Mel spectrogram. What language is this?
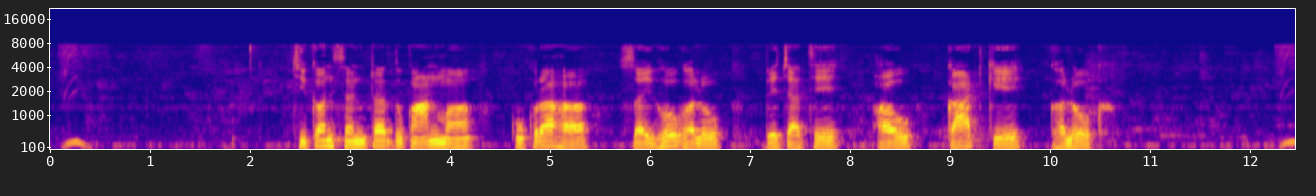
Chhattisgarhi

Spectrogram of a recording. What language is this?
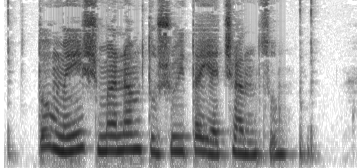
Yanahuanca Pasco Quechua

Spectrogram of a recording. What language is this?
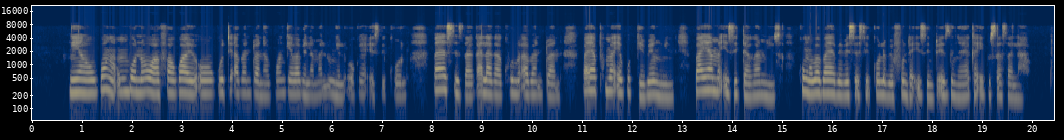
North Ndebele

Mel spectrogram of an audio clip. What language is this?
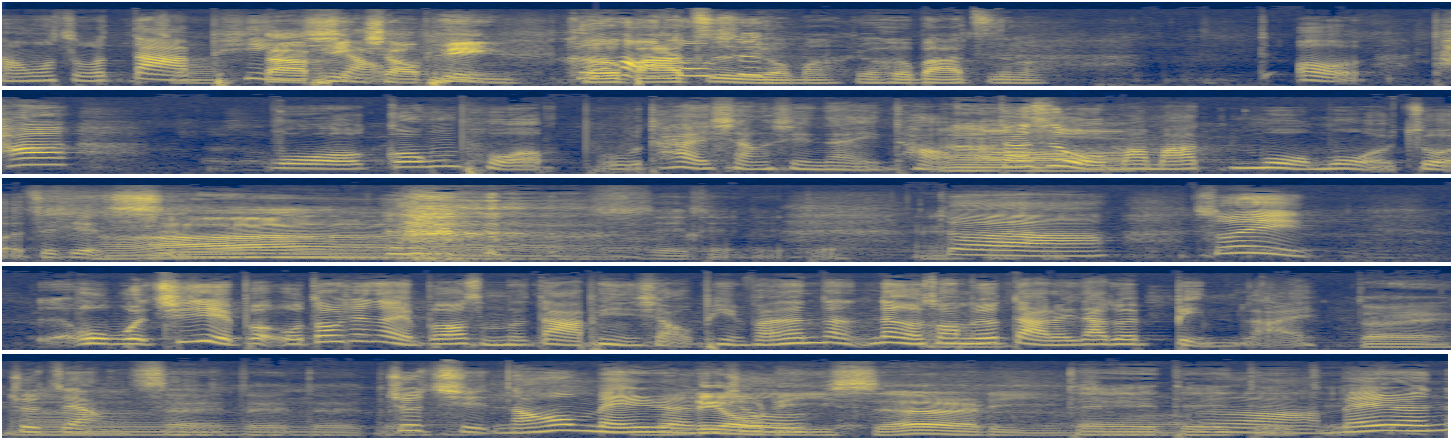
Chinese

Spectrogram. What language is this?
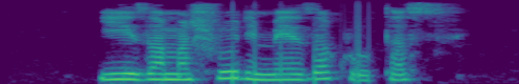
Kinyarwanda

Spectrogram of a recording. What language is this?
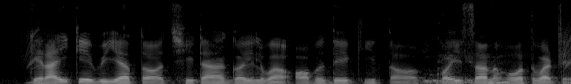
Bhojpuri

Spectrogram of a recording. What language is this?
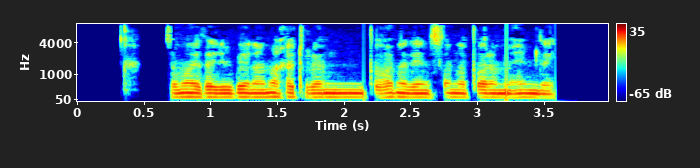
Pashto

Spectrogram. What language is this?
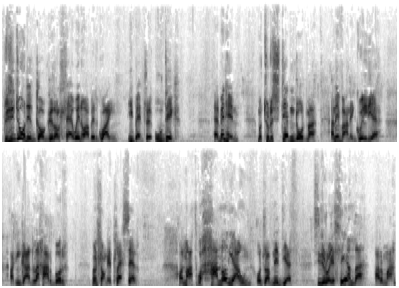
Welsh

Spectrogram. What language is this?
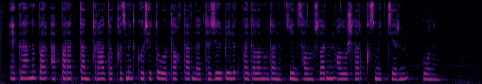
Kazakh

